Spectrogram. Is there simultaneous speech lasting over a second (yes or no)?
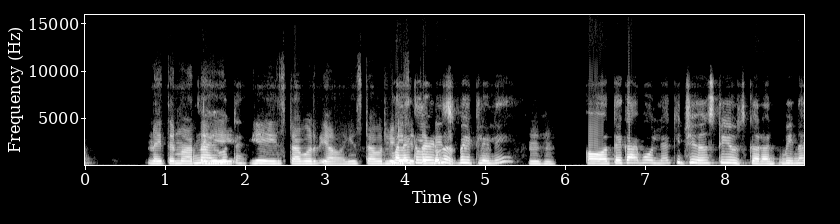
no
